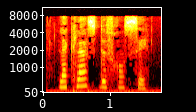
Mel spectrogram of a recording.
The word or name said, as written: la classe de français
